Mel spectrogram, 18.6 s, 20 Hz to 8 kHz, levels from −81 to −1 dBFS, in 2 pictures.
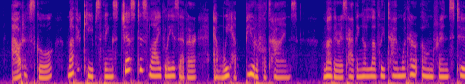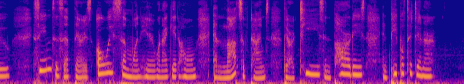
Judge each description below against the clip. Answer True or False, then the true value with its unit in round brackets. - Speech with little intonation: False (4.7 semitones)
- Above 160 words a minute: True (170 wpm)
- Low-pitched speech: False (215 Hz)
